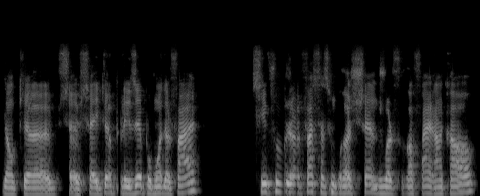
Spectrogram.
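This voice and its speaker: A man with a Québécois accent hosting a weekly video call in a relaxed way, with many pauses and filler sounds. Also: medium pitch, vocal fry, no room sound. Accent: Québécois French. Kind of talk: casual live address on a video call. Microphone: computer mic on a video call. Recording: dull lo-fi video call audio.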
